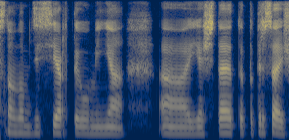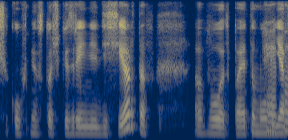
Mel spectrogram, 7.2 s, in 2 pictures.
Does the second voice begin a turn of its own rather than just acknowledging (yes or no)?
no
